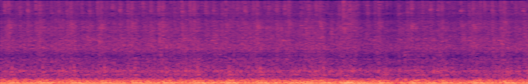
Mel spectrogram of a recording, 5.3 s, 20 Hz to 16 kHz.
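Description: UAZ 469's four-cylinder petrol engine idling steadily, a low even running sound.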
